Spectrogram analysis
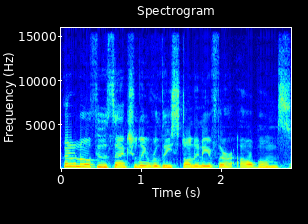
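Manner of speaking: put-on hipster nerd voice; mock a know-it-all music nerd; mocking nerdy voice. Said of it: "that's my mocking, nerdy voice".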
